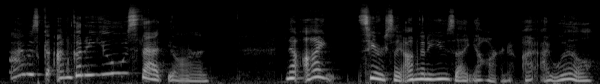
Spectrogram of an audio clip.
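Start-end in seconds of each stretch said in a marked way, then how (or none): 0.1-2.1 put-on high pleading old woman; whiny old lady. Grandma defending her yarn to the cleaners, high whine.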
